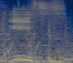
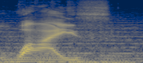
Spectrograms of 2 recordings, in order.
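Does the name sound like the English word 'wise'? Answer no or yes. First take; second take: no; yes. First: The name does not sound like wise. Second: The name sounds like the English word wise. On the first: The speaker calls it right. "it is apparently actually pronounced Ys" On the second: The speaker calls it wrong. "Which is how I see a lot of people pronounce it"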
